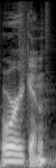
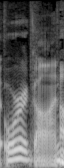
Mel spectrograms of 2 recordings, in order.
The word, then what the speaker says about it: Oregon: Well, as someone hailing from the Pacific Northwest, I want to tell you that it's pronounced Oregon. – What did I say? – You said Oregon.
